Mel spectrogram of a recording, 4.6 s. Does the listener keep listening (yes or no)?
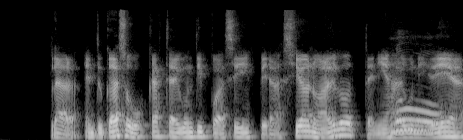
no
